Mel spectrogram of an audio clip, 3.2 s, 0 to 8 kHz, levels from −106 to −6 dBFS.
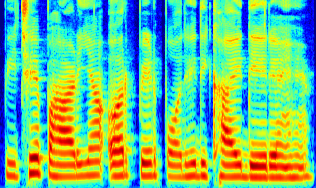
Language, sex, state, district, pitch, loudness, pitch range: Hindi, female, Jharkhand, Deoghar, 195 Hz, -16 LUFS, 180-200 Hz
